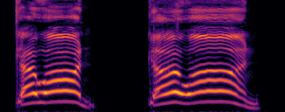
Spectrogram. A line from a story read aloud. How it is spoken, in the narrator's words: shouted angry voices behind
